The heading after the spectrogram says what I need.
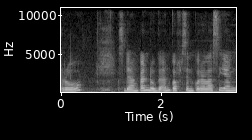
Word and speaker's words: rho: Nah, kalau notasi dari koefisien korelasi pada data populasi, itu notasinya pakai rho, ini bacanya rho.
